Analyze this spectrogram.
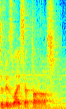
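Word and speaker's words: Hvis Lyset Tar Oss: But the most common way that I've heard it pronounced is Hvis Lyset Tar Os.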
